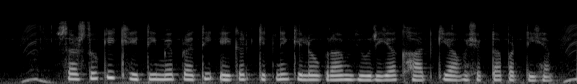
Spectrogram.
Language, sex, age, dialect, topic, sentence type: Hindi, female, 18-24, Garhwali, agriculture, question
